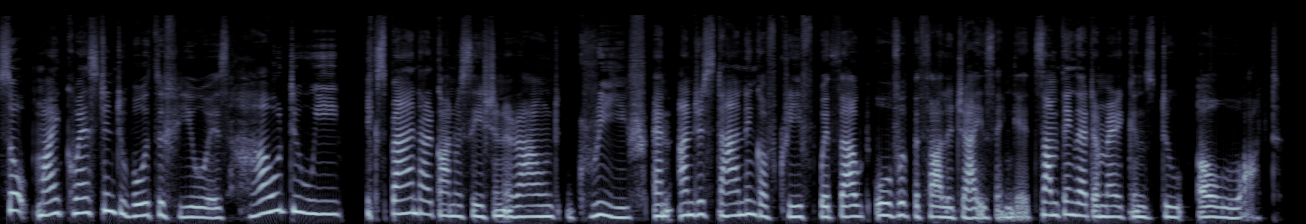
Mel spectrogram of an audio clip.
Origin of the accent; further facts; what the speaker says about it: Pakistan; moved away as an adult; now in United States; I grew up in Pakistan, which is a collective society, and people grieve together.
